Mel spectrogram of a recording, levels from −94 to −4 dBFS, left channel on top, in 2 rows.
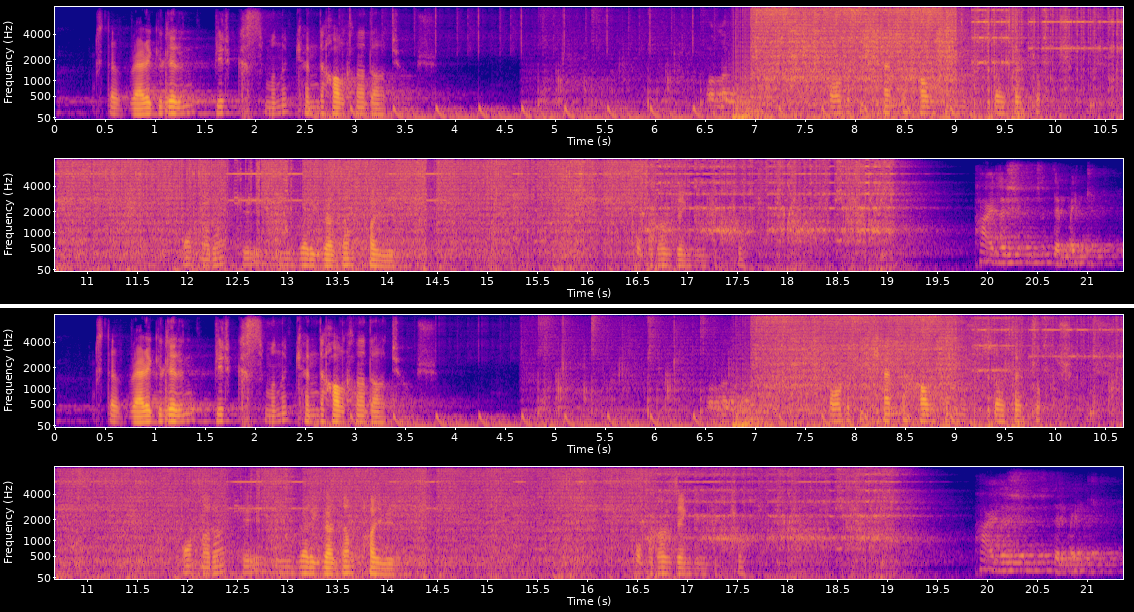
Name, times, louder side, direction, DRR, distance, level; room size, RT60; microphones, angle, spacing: voice 1, 0.5-3.8 7.7-10.6 11.9-14.5 16.5-17.6, right 2 dB, 20° right, 17 dB, 0.6 m, -29 dB
sound 1, 2.5-9.4, left 1 dB, 50° left, 1.8 m, -41 dB
sound 2, 4.6-13.6, right 4 dB, 50° right, 2.2 m, -42 dB
voice 2, 6.5-7.3 19.9-21.2, left 1 dB, 85° left, 3 dB, 4.5 m, -36 dB
sound 3, 6.7-19.1, left 5 dB, 20° left, 2.3 m, -25 dB
25.5 x 24.0 x 9.5 m, 2.1 s
head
